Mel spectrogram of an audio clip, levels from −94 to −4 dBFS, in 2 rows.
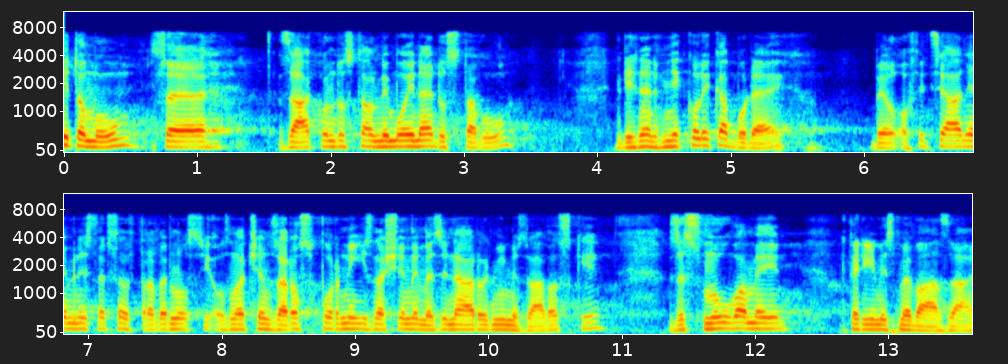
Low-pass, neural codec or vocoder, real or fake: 7.2 kHz; codec, 16 kHz, 4 kbps, FunCodec, trained on LibriTTS, 50 frames a second; fake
